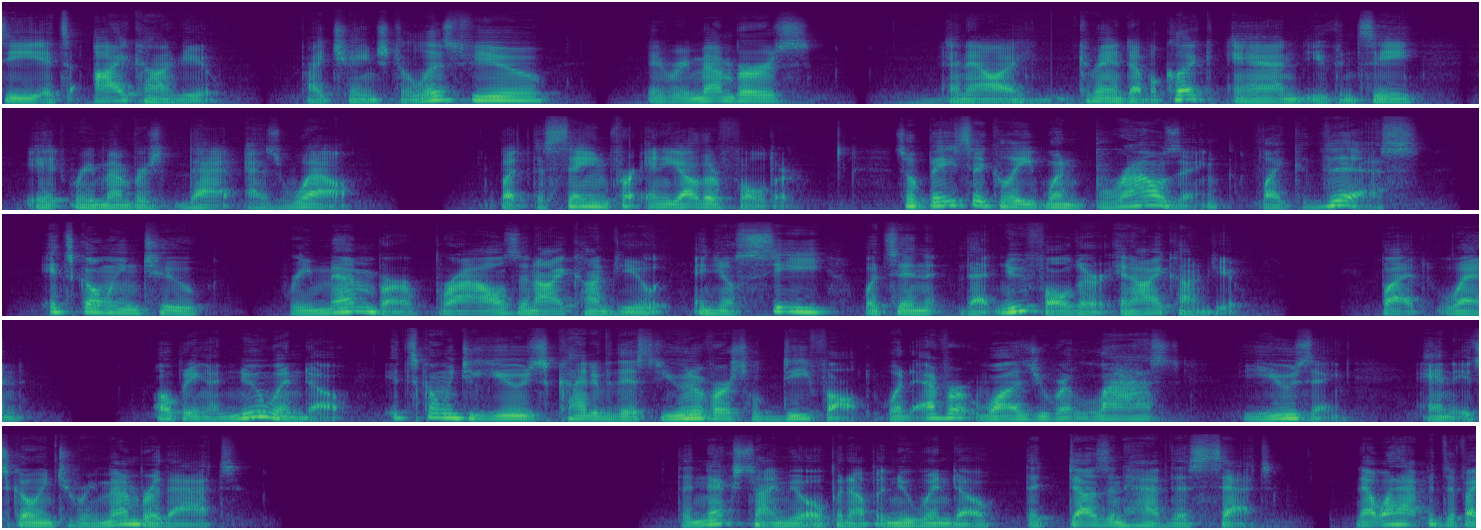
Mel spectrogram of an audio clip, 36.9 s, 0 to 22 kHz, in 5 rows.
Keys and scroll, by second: 2.7 super+w, 7.8 super+w, 29.7 super+w, 36.0 super+w.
